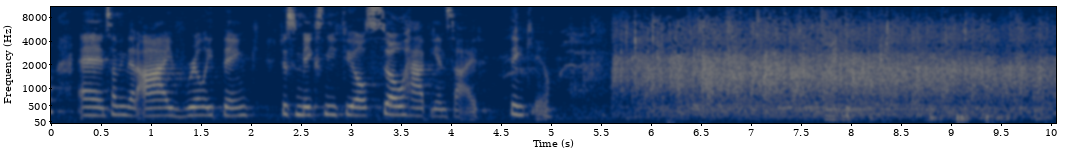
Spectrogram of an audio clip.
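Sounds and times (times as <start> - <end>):
speech: 0.0 - 5.8
crowd applause for a group of contestants: 5.5 - 10.0.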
